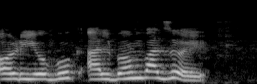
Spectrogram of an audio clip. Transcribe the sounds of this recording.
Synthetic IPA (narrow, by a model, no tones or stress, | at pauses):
ɔɽijobukalbəmʋad͡zəj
